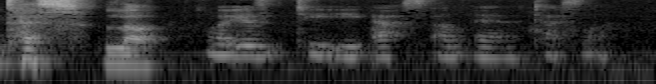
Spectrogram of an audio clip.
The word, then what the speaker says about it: Tesla: Well, it is Tesla. Tesla. Right, okay. So people pronounce Yeah, it people- differently.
